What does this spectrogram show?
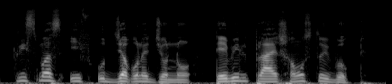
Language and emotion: Bengali, neutral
